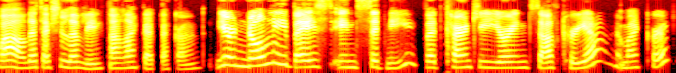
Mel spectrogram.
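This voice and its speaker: A woman's voice: fairly high pitch, brisk, sharp tone, dry recording, clean studio sound. A woman hosting a question-and-answer interview, friendly and working through prepared questions. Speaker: interviewer host.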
